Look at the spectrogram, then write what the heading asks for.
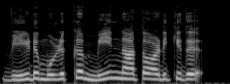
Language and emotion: Tamil, disgusted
